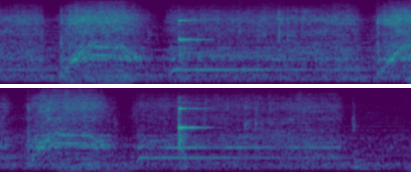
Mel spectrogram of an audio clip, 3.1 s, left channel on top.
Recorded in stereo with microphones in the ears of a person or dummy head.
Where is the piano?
50° right (ahead or behind), 1.7 m.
